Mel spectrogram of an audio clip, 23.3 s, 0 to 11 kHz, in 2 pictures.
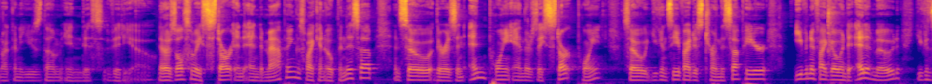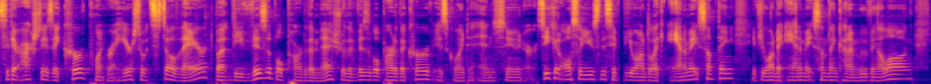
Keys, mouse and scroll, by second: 1.1 click, 1.4 shift+drag, 1.8 shift+click, 3.8 middle click, 4.0 shift+middle click, 5.0-6.2 drag, 6.7 click, 7.3 shift+drag, 7.5 shift+click, 8.4-9.5 drag, 10.2 Tab, 11.5 click, 11.8 g, 14.1 Tab, 14.8 Tab, 16.9 Tab, 17.8-22.5 drag, 23.0-23.2 drag.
